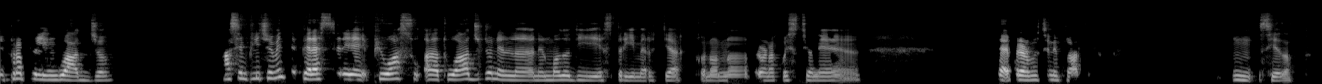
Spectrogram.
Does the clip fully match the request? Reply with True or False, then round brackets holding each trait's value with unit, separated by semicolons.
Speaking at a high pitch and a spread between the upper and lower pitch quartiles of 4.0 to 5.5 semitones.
True (210 Hz; 4.7 semitones)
